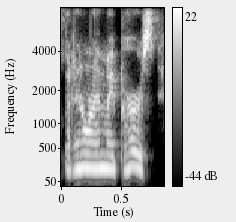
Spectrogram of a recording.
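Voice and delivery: high, loud imitated protest; protesting friend. Friend objects to the cover story, loudly protesting. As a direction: act out a baffled objection.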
